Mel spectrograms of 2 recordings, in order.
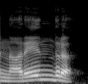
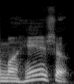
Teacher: અકાર અને ઈકાર એ બંનેના સંયોગથી એ બંનેના સંમેલનથી એકારનું ઉચ્ચારણ થતું હોય છે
